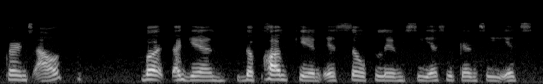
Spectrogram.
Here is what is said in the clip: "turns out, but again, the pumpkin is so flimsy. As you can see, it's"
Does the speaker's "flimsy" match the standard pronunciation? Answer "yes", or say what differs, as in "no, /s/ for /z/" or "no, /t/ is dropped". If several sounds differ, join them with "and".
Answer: no, /s/ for /z/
